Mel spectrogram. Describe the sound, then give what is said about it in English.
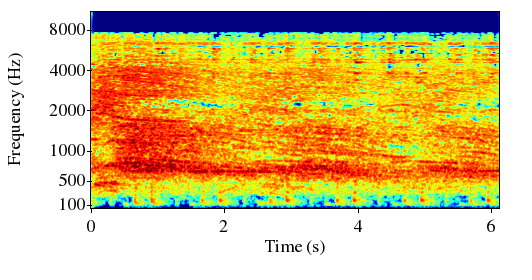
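Crowd loudly chanting in unison as a devotional welcome for devotees, a dense, sustained mass of voices carried on a steady, repeating rhythmic pulse throughout. “So all of us, let us with great enthusiasm, great love, and great admiration for these wonderful devotees welcome them with great warm hearts by very loudly chanting.”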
